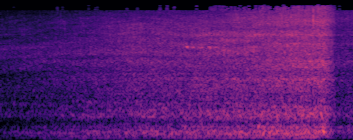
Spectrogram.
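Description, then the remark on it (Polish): A train rumbles loudly at a station, its low, heavy roar swelling steadily over a few seconds before a brief sharp burst near the end. No one speaks. “Słyszę straszny hałas. Mówię ci, że mam pociąg już.”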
